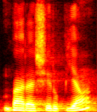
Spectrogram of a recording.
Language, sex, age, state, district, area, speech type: Goan Konkani, female, 30-45, Goa, Bardez, rural, spontaneous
